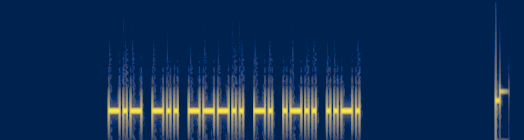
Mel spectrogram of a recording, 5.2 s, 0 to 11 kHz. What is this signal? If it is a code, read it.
Morse code, heard as a keyed tone, about 32 wpm, 700 Hz. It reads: KD8NLF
